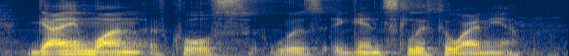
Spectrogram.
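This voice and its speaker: With an Australian accent, a man speaks at a medium pitch and a moderate pace. His intonation is lively, and music plays in the background. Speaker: interviewer and masters basketball player. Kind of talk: interview. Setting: on location at a tournament in Italy.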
